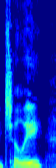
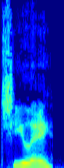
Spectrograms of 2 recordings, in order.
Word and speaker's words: Chile: can say it right Chile I always say Chile and they're like that's the restaurant the country is pronounced Chile we have two sons my 19 and 18-year-old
